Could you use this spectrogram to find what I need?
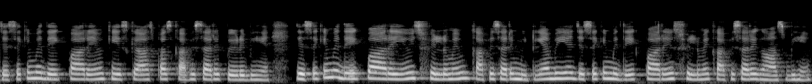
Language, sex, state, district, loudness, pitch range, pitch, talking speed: Hindi, female, Delhi, New Delhi, -17 LUFS, 235-255 Hz, 245 Hz, 330 wpm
